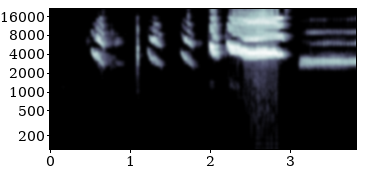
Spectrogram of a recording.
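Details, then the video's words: Golden-headed weaver singing, suited for tutoring songbirds: a series of short high chirps and ticks, then a loud hissing buzz and a steady thin whistled tone. "suara manyar kepala emas cocok buat Masteran"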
